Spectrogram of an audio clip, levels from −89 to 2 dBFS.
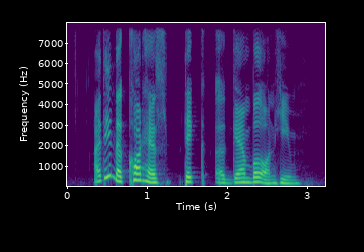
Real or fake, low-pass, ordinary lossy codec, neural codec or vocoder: real; none; none; none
